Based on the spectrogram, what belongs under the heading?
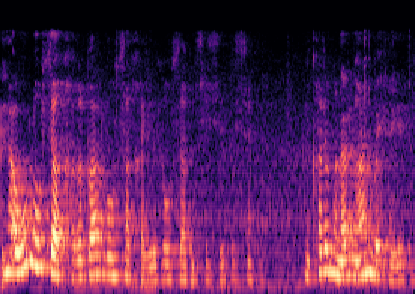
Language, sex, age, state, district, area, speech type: Bodo, female, 60+, Assam, Chirang, urban, spontaneous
